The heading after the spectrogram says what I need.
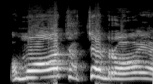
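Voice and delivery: loud anguished cry of despair; loud wail. Acted. Kunti rushing to the scene, loud wailing cry. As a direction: wail it out at full voice. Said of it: "గట్టిగా వికృస్య విశేషంగా గట్టిగా".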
